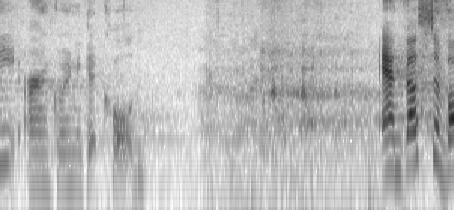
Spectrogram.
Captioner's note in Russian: Смех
